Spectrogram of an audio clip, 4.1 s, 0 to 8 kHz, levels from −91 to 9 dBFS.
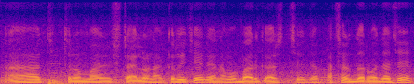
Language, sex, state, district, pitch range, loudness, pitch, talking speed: Gujarati, male, Gujarat, Gandhinagar, 125-145 Hz, -15 LUFS, 135 Hz, 190 wpm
